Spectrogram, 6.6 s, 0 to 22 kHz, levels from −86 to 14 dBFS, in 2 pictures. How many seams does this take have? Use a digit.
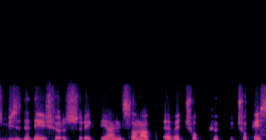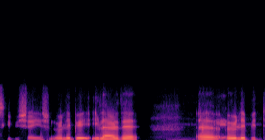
1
